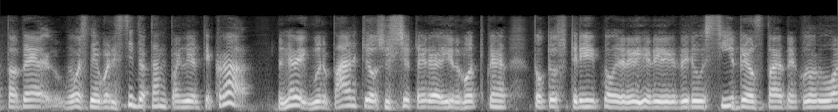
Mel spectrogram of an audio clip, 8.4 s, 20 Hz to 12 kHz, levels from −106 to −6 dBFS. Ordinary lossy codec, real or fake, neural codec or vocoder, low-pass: MP3, 96 kbps; fake; codec, 16 kHz, 0.5 kbps, FreqCodec, larger model; 7.2 kHz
